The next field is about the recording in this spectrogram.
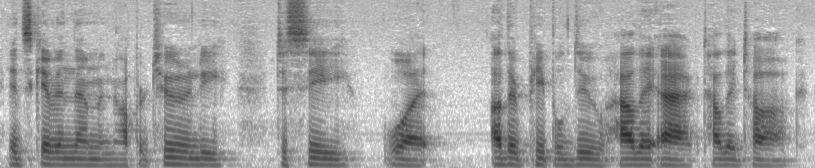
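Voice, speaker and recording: Mellow, even-toned teenage guy. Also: mid-range voice, moderate pace. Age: teens, high school student. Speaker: student interviewee. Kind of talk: casual interview answer.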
